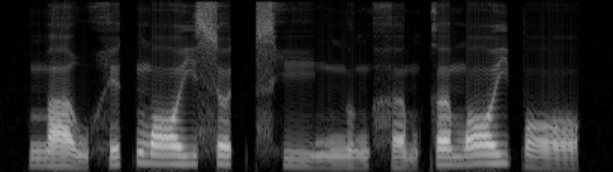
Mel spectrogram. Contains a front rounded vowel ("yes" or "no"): no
